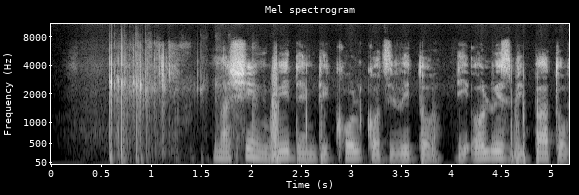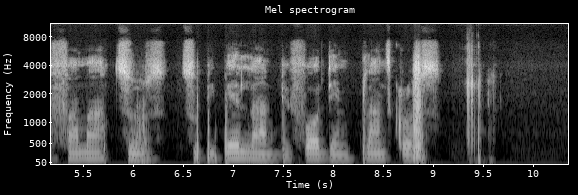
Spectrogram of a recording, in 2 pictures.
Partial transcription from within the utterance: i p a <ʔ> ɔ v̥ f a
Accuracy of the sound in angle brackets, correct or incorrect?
incorrect: t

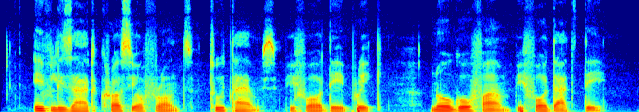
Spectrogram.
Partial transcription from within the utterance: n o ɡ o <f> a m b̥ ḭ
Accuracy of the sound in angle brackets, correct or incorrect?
correct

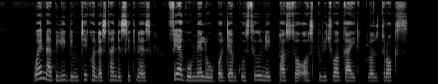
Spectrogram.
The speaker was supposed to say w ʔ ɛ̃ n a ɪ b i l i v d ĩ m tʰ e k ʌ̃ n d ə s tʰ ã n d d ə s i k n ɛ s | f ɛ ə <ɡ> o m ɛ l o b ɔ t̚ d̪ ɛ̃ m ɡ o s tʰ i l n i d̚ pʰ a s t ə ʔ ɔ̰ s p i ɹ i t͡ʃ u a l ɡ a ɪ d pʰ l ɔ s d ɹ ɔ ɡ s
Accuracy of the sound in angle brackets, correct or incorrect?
correct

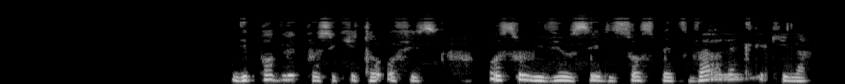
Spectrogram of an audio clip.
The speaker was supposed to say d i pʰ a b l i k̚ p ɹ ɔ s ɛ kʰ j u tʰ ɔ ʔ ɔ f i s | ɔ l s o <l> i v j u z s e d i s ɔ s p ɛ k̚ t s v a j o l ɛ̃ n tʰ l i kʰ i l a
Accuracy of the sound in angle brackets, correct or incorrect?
incorrect: ɹ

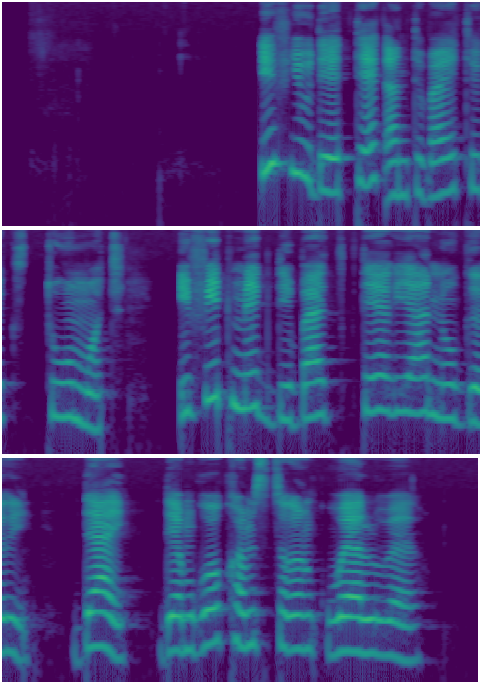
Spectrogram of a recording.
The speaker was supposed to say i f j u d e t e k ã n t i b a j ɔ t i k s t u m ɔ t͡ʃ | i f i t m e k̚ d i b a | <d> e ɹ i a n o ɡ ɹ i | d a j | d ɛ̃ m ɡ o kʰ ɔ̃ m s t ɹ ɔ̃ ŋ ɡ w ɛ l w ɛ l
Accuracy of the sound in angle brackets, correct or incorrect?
incorrect: t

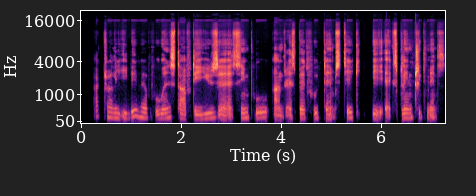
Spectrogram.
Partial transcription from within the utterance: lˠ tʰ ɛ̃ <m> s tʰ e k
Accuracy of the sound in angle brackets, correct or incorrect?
correct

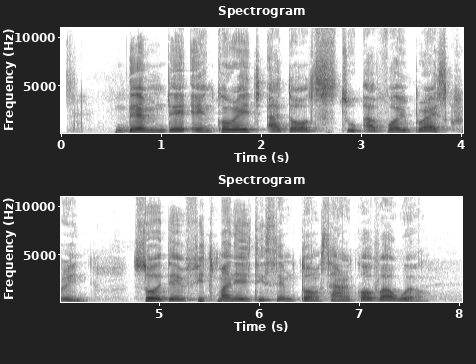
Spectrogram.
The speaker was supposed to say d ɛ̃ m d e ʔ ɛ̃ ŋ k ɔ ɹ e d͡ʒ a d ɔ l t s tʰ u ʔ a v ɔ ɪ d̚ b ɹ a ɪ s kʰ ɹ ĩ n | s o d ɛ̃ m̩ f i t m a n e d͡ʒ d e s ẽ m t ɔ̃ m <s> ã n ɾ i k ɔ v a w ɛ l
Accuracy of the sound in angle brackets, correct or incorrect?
correct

